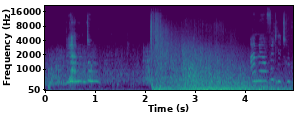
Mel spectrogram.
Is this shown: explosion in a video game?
yes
